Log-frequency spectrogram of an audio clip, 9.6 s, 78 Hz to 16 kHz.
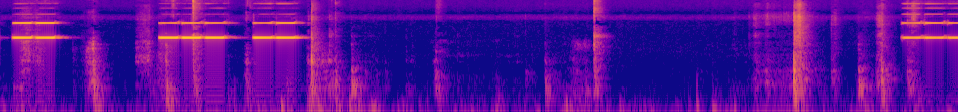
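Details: Loud, high-pitched electronic beeps in repeated bursts, with clicks and handling noise between them, from the alarm of an Aeonmed Shangrila 510 transport ventilator.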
